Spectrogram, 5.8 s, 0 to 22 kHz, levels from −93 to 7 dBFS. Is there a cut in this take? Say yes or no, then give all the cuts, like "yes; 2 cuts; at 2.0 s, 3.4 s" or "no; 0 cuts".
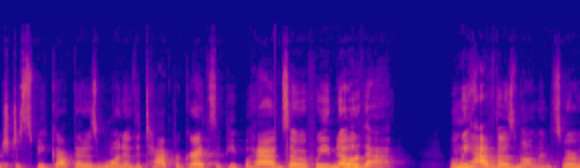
yes; 1 cut; at 2.8 s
